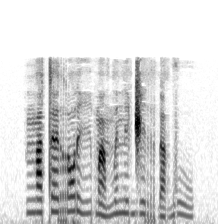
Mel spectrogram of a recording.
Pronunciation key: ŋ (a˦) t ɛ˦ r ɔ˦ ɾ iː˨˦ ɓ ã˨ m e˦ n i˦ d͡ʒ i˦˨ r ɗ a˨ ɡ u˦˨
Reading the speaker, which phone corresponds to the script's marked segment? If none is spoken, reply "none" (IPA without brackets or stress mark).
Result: a˦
